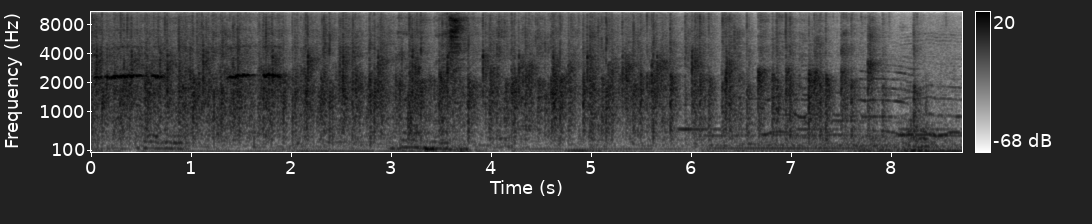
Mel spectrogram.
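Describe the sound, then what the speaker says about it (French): Church congregation applauding for Jesus during a worship service, dense sustained clapping from a crowd, loud and close, with voices mixed in throughout. "Acclamons Jésus."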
